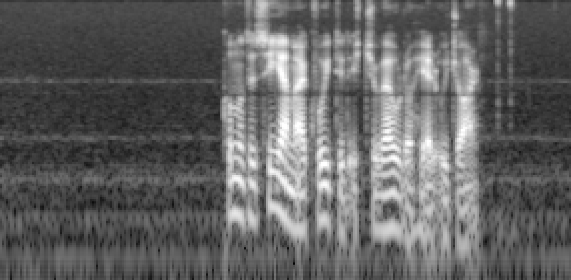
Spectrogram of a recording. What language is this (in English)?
Faroese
